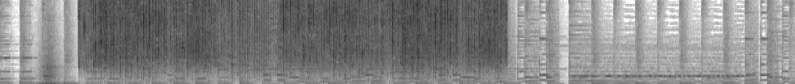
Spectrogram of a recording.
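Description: Rhythmic music plays throughout, with a loud sizzling, hissing wash over the middle section and no animal voice.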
